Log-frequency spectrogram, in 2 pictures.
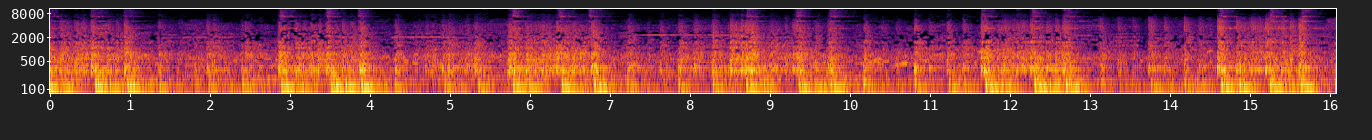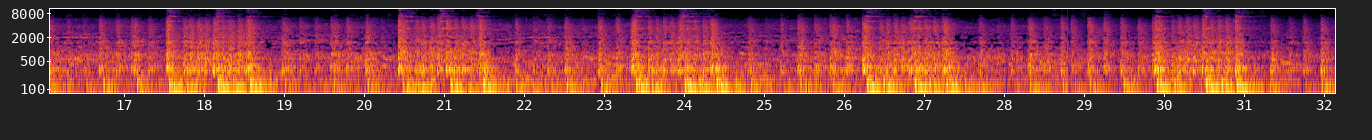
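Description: Loud drum-led percussion music with a steady, repeating beat.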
